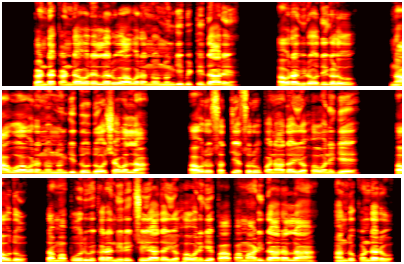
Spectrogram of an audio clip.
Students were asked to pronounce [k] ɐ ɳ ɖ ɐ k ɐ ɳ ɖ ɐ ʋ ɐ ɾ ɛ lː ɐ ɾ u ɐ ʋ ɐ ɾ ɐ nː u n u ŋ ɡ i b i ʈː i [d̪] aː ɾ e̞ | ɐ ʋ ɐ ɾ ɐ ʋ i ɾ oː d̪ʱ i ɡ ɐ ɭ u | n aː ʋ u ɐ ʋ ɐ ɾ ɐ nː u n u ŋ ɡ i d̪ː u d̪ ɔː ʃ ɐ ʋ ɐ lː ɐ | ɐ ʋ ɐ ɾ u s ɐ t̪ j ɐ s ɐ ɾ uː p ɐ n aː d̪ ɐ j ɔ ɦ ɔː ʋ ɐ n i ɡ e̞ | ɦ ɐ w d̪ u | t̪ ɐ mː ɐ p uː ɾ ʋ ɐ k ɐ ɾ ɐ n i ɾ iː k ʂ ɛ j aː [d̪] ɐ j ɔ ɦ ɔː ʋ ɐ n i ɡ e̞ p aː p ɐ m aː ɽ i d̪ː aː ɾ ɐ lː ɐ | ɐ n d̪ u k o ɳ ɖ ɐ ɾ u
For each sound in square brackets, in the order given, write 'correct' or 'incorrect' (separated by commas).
correct, incorrect, correct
